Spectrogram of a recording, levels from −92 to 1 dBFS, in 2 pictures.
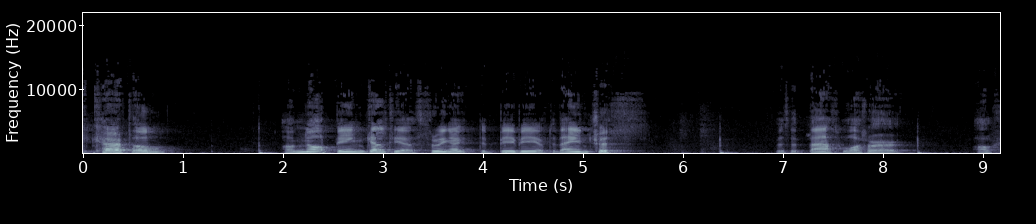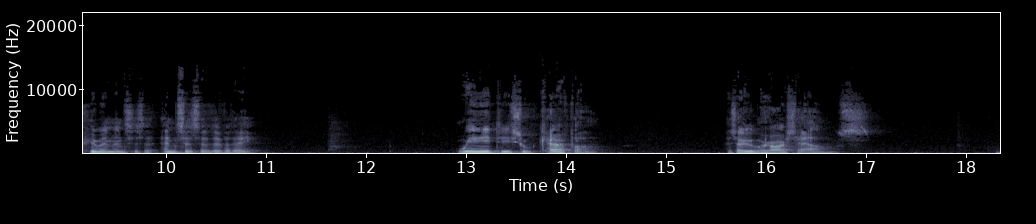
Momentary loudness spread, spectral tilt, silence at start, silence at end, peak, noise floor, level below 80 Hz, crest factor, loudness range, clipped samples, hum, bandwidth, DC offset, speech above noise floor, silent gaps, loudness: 19 LU; -5.5 dB/octave; 0 s; 0 s; -18 dBFS; -77 dBFS; -74 dBFS; 24 dB; 8 LU; under 0.1%; none; 13.5 kHz; under 0.1%; 38 dB; none; -39 LUFS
